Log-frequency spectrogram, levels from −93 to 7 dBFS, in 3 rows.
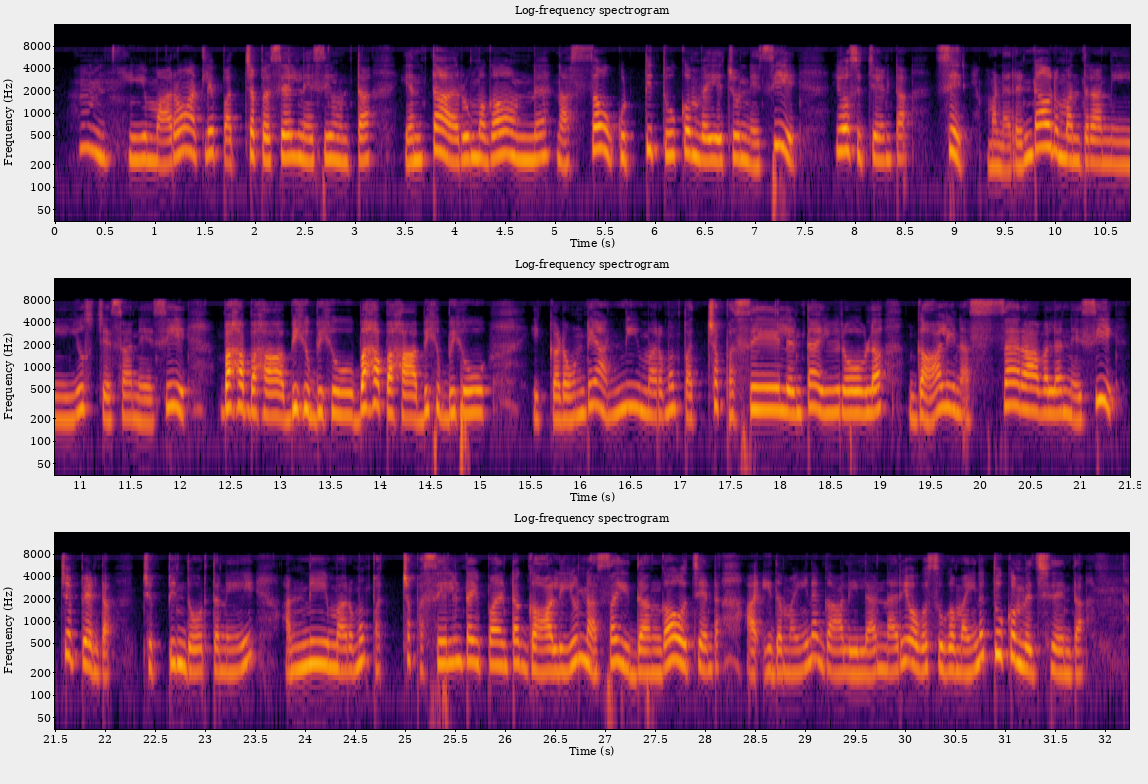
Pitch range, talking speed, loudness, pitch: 220-275 Hz, 110 wpm, -23 LUFS, 245 Hz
